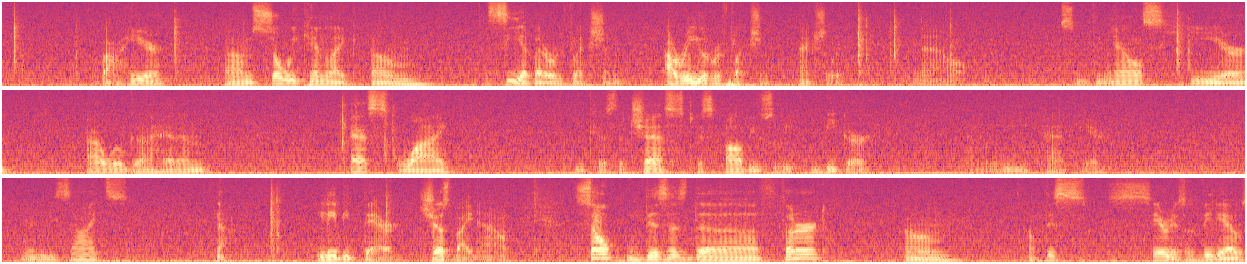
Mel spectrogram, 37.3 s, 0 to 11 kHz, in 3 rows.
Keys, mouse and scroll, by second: 0.3-0.9 shift+middle drag, 2.0-2.6 shift+middle drag, 3.0-5.2 middle drag, 6.0 right click, 7.2 middle click, 7.5-8.0 middle drag, 8.1-8.8 middle drag, 8.7 Tab, 9.2 shift+middle click, 10.6 shift+middle click, 10.7 shift+right click, 11.9 l, 12.5-14.2 middle drag, 14.2-15.9 scroll up 1, 15.9-17.0 scroll up 1, 15.9 s, 16.4 y, 17.0-19.3 scroll up 1, 20.2 click, 21.2-22.2 middle drag, 23.2 click, 24.3-27.2 middle drag, 27.7 Tab, 27.7 middle click, 28.1-28.9 middle drag, 29.5-30.5 shift+middle drag.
